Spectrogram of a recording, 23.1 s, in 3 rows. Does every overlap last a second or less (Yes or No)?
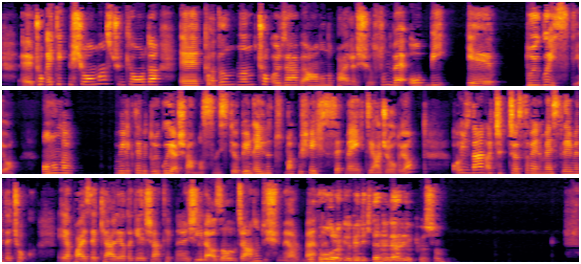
Yes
